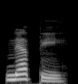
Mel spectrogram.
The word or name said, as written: neppie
